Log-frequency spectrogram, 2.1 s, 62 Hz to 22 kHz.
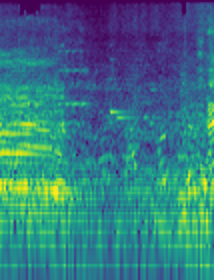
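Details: Sahiwal bull calf at a busy cattle market (haat) on 5/5/26. A short, nasal moo opens the recording, then fades as men's voices discussing prices take over amid background chatter.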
